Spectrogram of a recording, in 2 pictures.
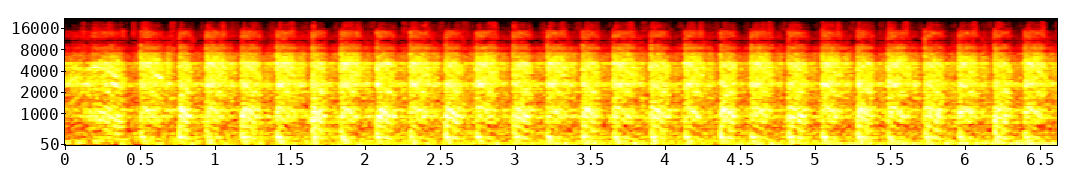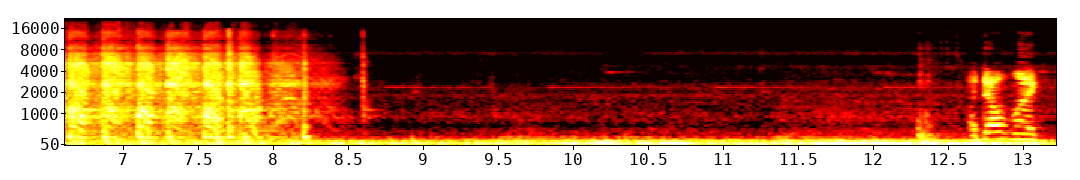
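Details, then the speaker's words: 1992 Volvo 940 wagon, long-sitting woods car: steady starter cranking at about two turns a second for eight seconds with no catch, then silence. Injector pulse seems present but no fuel is delivered, so it cranks but won't start. "not seeing fuel coming out of there. I guess it's a good thing. Oh yeah, brother. We definitely need to get fuel to it."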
